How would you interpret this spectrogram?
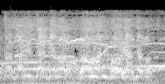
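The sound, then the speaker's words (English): A large crowd at Tehran's International Airport cheers and chants loudly, greeting Iran's foreign minister Javad Zarif on his return from talks in Switzerland: many voices shouting together in a dense, continuous roar with rising and falling surges of excitement. “When Iran's foreign minister Javad Zarif came home back to Tehran after those epic talks in Switzerland, he was greeted at Tehran's International Airport by some cheering crowds here.”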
